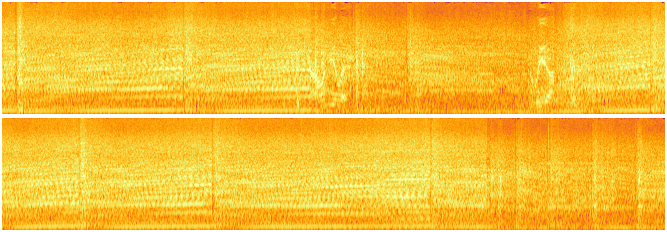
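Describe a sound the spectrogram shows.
A racing car engine roars loudly, rising in pitch and dropping between gear changes.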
